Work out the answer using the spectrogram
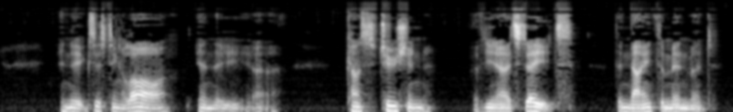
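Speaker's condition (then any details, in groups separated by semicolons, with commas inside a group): Parkinson's; may stumble over words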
